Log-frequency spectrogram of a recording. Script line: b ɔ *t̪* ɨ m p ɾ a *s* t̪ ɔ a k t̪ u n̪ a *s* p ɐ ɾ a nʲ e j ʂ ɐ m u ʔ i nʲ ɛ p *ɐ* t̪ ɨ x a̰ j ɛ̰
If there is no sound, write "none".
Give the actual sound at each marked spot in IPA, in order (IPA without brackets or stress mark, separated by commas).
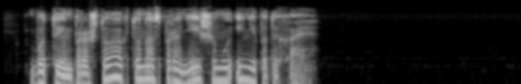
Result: t̪, ʂ, s, ɐ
